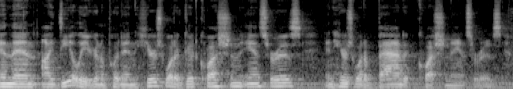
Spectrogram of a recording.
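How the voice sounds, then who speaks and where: Over noticeable background noise and audible room echo, a man talks at a fairly quick pace in a medium pitch. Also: ordinary pitch variation. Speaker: business consultant. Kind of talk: presentation. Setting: recorded video. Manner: fast; energetic.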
